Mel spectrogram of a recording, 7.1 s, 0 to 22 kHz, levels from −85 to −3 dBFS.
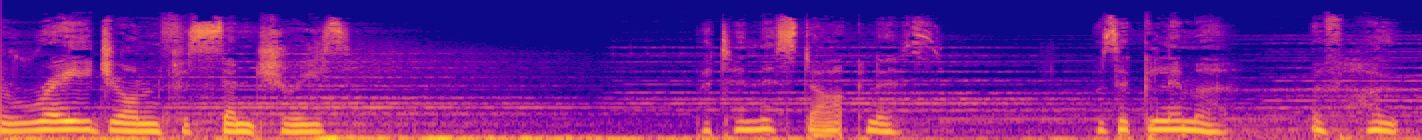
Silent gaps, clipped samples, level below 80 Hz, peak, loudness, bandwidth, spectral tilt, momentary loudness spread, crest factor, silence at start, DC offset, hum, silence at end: none; under 0.1%; -26 dBFS; -2 dBFS; -17 LUFS; 15.5 kHz; -5 dB/octave; 22 LU; 16 dB; 0 s; under 0.1%; none; 0 s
